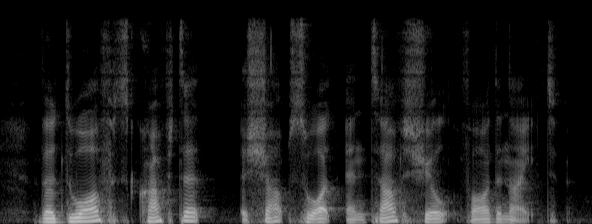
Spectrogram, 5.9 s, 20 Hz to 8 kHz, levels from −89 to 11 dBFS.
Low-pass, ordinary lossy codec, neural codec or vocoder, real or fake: 7.2 kHz; none; none; real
